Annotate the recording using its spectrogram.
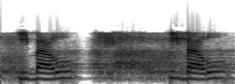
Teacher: کاف کو باریک پڑھنا ہے، یہ ڈنڈی والا کاف ہے، اور را کو پر پڑھنا ہے، را پر پیش ہے۔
